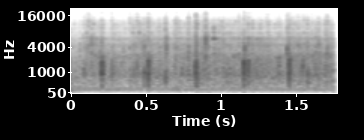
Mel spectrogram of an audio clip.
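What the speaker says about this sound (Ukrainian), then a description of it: "Оплески, будь ласка." Audience applause at a Ukrainian festival event, a short burst of clapping with irregular peaks, moderately close, no talking over it.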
